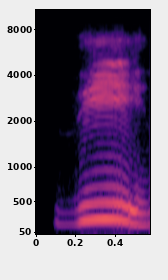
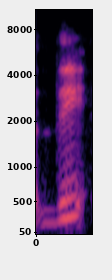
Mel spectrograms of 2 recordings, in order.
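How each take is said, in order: First: Said in the usual way. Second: "di" with the i held long; long vowel. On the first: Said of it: "no es lo mismo que yo diga di". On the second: Shown as a demonstration. Teacher showing students the long I, "di" with a lengthened i. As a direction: draw out the vowel in "di". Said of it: "eso quiere decir que es larga".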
